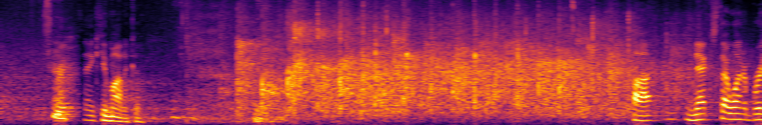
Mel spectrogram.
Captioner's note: applause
